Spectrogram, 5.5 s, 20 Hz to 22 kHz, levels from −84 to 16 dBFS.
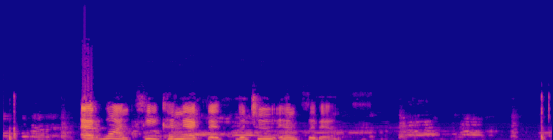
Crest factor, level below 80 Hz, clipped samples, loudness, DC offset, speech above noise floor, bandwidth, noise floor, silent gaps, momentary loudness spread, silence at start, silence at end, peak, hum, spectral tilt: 24 dB; -70 dBFS; under 0.1%; -19 LUFS; under 0.1%; 26 dB; 13.5 kHz; -46 dBFS; none; 22 LU; 0.05 s; 0 s; 0 dBFS; none; -2.5 dB/octave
